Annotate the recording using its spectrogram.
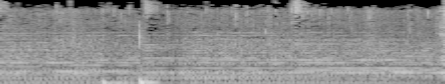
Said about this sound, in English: Come on, if you believe it, give God a big hand clap right now.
